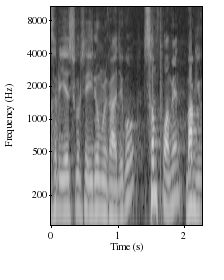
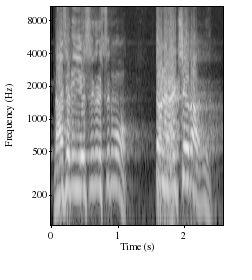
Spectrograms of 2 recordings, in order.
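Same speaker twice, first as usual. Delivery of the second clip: loud, fast, higher solemn command; retold joint command; 6 semitones higher, 9 dB louder than usual. Two pastors commanding the demon together, loud retold proclamation. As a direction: declare it with full force.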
